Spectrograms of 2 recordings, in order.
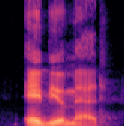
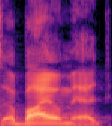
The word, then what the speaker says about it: Abiomed: So Johnson & Johnson bought Abiomed, because it's not pronounced a Biomed, because I got corrected on that. It's Abiomed.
